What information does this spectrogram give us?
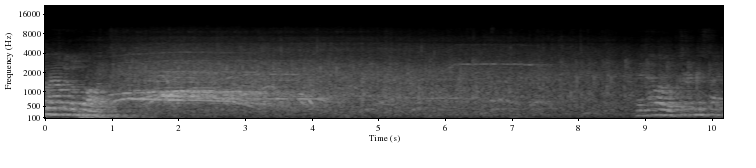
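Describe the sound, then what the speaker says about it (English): Audience applause for three senior players, their coach Harder and the team at a girls' high school basketball game, a sustained round of clapping filling the gym, easing off toward the end as a voice begins speaking. "can we please give these 3 seniors and Coach Harder and team another round of applause"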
